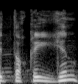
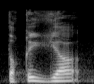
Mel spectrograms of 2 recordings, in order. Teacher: اسے تقیًا پڑھیں گے، وقف کی صورت میں تقیہ پڑھا جائے گا۔ یہاں پر دو زبر کی تنوین ہے، وقف میں الف سے چینج ہو جاتی ہے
